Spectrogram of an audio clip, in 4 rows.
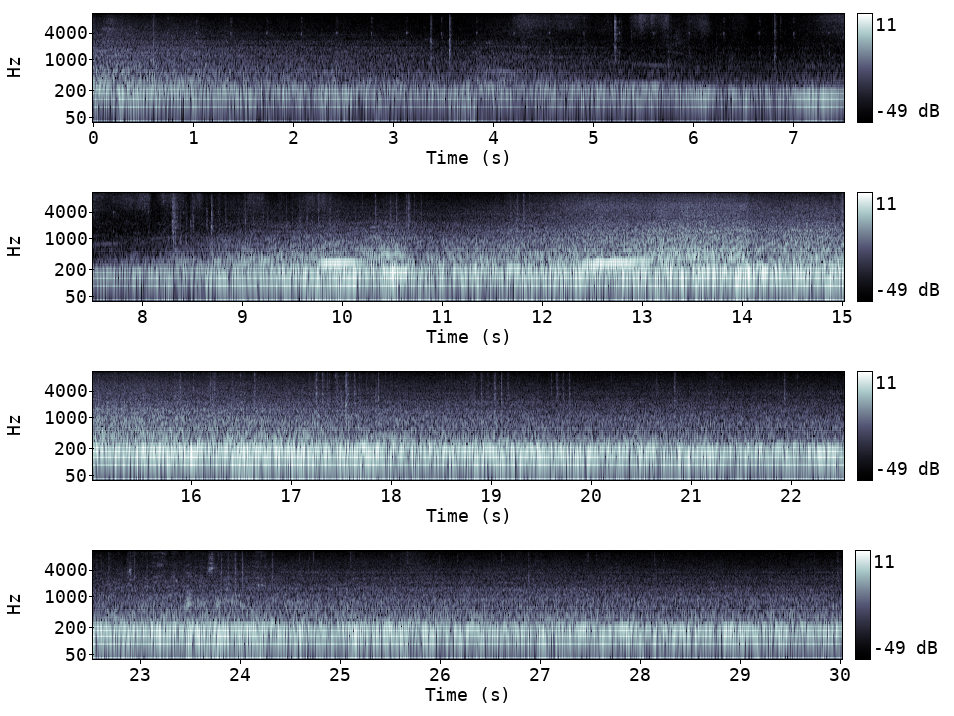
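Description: Porsche Panamera S's 4.8-litre V8 and road noise heard from inside the cabin while driving. The engine runs softly at first, then the car accelerates from about eight seconds in, engine pitch climbing to around thirteen seconds, and settles into a steady, louder cruise.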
